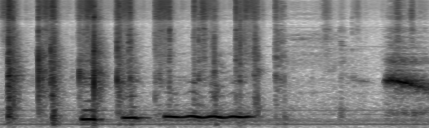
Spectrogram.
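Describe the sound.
Fairy-themed oracle cards being handled and put away: a quick run of soft papery flicks, taps and slaps, with faint voice sounds partly underneath and a few brief pauses between bursts.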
